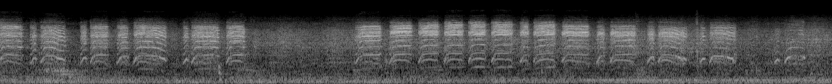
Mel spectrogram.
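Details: Zebra finch chicks, newly fledged and newborn, beg for food from parents in captivity, September 2023. A long, steady series of loud nasal pulses, roughly two per second, forming an insistent rhythmic chatter.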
